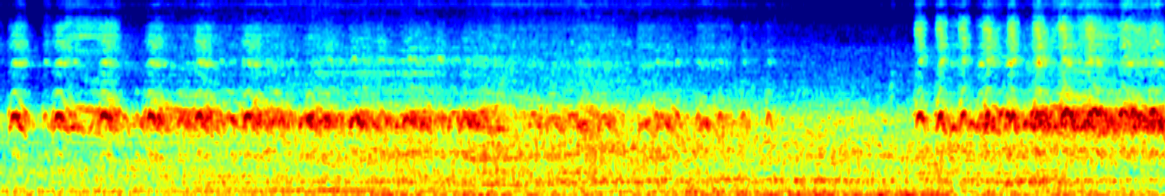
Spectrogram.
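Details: Around thirty ravens living in trees across a street call in a dense, overlapping morning chorus of harsh, rasping croaks, about two a second, over a steady background hiss.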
